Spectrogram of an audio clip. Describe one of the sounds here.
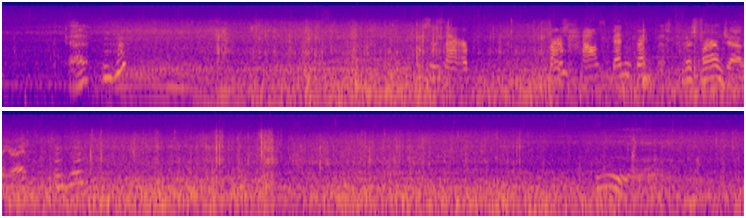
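Tyres roll over a rough lane.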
